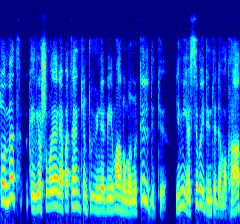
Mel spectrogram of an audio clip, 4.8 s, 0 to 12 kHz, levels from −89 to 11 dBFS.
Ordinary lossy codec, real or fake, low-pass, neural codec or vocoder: Opus, 24 kbps; fake; 7.2 kHz; codec, 16 kHz, 2 kbps, X-Codec, WavLM features, trained on Multilingual LibriSpeech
